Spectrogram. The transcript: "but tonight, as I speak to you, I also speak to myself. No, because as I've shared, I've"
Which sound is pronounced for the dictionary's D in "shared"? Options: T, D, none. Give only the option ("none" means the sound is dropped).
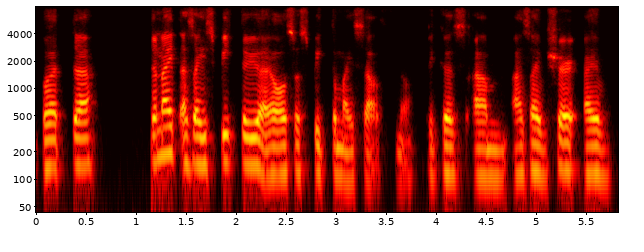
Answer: none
